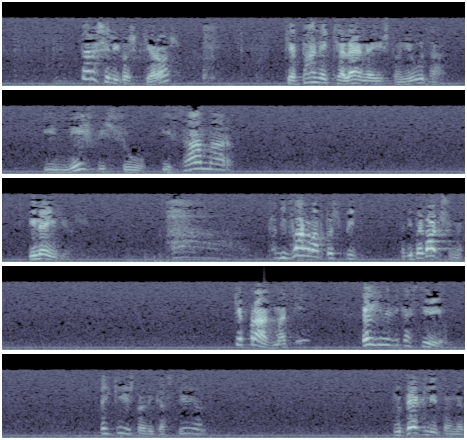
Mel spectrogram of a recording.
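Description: An elderly man speaks calmly and slowly, with pauses, close to a microphone.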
